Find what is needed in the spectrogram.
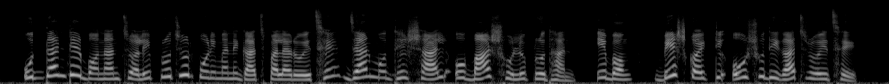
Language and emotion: Bengali, neutral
